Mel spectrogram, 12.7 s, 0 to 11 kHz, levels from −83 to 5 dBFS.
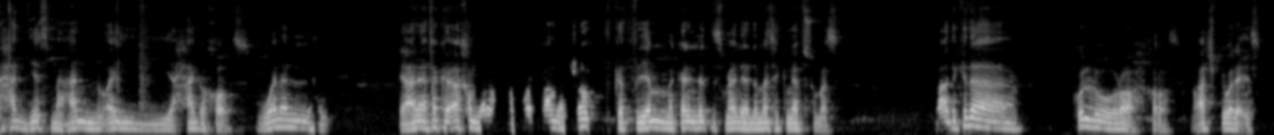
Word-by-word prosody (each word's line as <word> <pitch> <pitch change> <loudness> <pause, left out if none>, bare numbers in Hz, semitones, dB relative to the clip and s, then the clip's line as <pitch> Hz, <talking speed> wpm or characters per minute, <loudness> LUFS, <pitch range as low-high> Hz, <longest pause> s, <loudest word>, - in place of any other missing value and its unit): حد 120 -4 -4
يسمَع 115 -5 -3
عنّه 105 0 0
أي 95 -4 -3
حاجة 105 -1 -3
خالص، 95 - -5
ولا 120 +7 +2
الهوا 115 -9 -3 0.7
يعني 95 +6 +4
أنا 125 - +4
فاكر 130 +1 +3
آخر 130 +1 0
مرّة 115 0 +1
شفت - - -4
فيها 125 - +4
ماتشات 135 +6 0
كانت 110 -1 +1
في 110 - -1
أيام 120 +2 +6
أمّا 115 -4 +3
كان 120 +3 +3
النادي 115 0 +2
الإسماعيلي 105 0 +1
انا 100 0 +2
ماسك 105 -1 -1
نفْسَه 100 0 -1
مثلًا. 80 0 -9 0.9
بعد - - +3
كده 145 -6 +4 0.8
كله 130 -7 +2
راح 105 - +1
خلاص، - - -8
ما - - -1
عدش - - -2
في - - -5
ولا - - +2
اسم. - - -13
110 Hz, 175 wpm, -24 LUFS, 100-120 Hz, 0.9 s, أيام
